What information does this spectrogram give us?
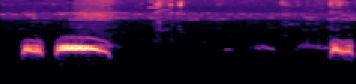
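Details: Spotted dove from the wild, used as a decoy, gives a short coo and a longer hoarse coo, then faint soft notes and another short coo after a gap.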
